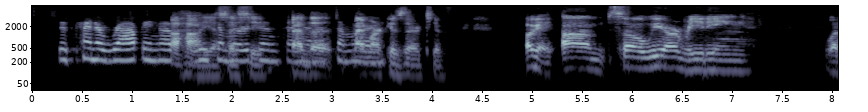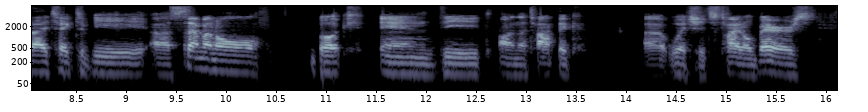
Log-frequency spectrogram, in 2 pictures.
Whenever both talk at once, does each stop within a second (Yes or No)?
No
